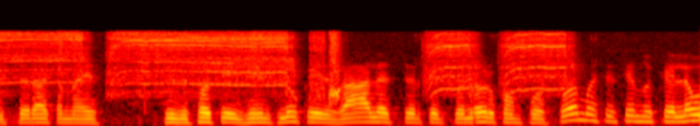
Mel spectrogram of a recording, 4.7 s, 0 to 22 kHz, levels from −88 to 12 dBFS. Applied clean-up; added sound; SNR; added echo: none; Camera; 3 dB; none.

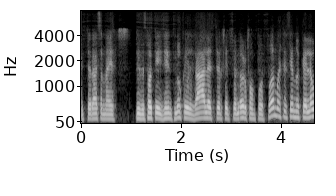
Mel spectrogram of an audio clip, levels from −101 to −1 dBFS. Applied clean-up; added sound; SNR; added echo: neural mask model DeepFilterNet 3.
